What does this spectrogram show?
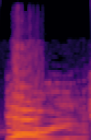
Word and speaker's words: Darja: So respectfully, I asked her what her name sounded like. She said Darja.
